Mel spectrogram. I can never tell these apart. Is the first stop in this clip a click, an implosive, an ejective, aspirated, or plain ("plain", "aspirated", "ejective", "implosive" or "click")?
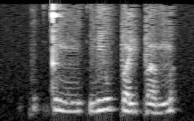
plain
